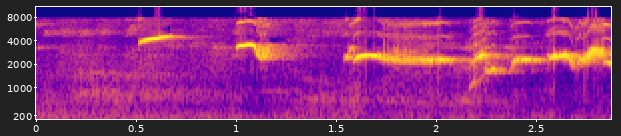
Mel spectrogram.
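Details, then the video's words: Short passage of Oriental magpie-robin song rich in fill phrases, used to train other songbirds: two or three sharp high whistles, then a sustained, wavering slurred warble. "MASTERAN KACER GACOR FULL ISIAN !! - Suara Burung Kacer yang cocok untuk Latihan"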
